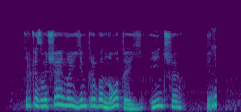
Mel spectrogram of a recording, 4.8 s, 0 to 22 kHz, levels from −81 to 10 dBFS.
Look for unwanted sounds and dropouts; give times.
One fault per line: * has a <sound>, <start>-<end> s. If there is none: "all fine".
* has a laugh, 4.1-4.3 s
